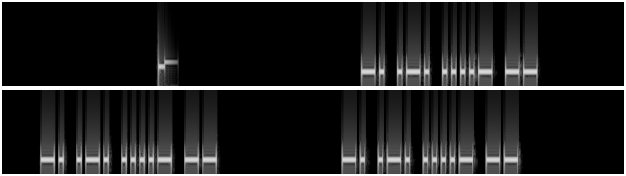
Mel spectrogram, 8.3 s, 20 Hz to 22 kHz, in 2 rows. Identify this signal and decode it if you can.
Morse code, heard as a keyed tone, about 40 wpm, 700 Hz. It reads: NR4M NR4M NR4M
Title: Call Signs Repeated 2x - 40wpm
